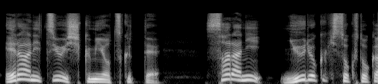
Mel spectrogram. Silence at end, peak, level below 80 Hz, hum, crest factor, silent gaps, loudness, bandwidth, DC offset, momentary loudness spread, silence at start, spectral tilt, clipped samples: 0 s; 0 dBFS; -42 dBFS; none; 14 dB; none; -15 LUFS; 12 kHz; under 0.1%; 9 LU; 0.05 s; -5 dB/octave; under 0.1%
